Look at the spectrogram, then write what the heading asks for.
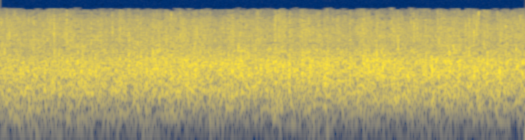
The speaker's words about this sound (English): That wasn't even a smattering of applause. That was almost like mocking applause, right?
